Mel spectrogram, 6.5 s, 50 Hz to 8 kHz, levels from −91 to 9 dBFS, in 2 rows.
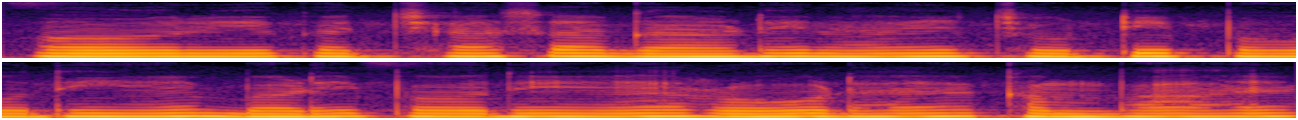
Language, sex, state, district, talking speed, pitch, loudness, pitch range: Hindi, male, Bihar, Kaimur, 150 wpm, 155 Hz, -11 LUFS, 155-160 Hz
